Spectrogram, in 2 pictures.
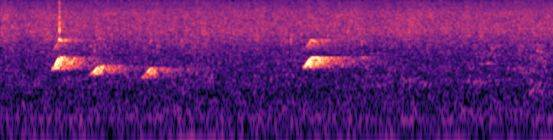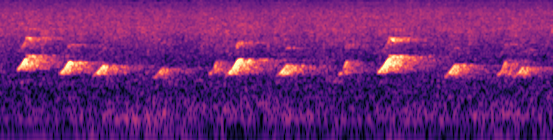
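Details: White-handed gibbons at Taipei Zoo sing in bursts of short upslurred hoots, first spaced singly, then in quick trains of three to five falling steps, with a quiet gap between the groups.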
